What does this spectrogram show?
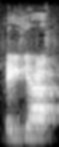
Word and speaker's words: ella: A lot of you are saying Ella and Elos. Remember, your double L makes a Y sound in Spanish. So ella and ellos. And you're going to be using those a lot throughout Spanish. Ella, ellos, ellas.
